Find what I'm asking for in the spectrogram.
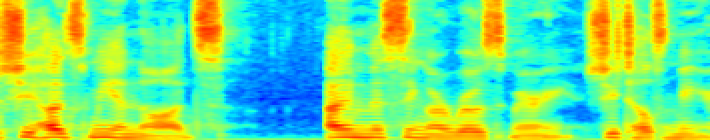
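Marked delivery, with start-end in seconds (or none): none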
